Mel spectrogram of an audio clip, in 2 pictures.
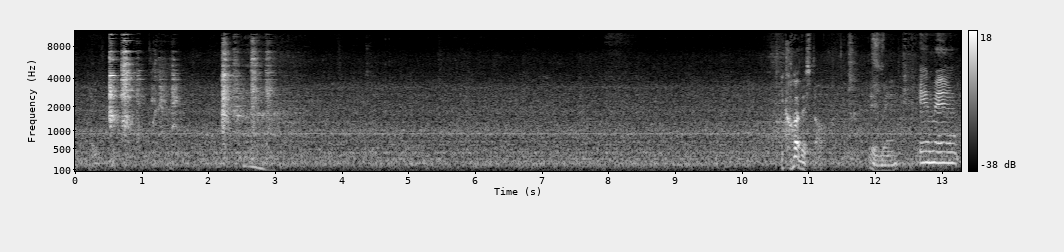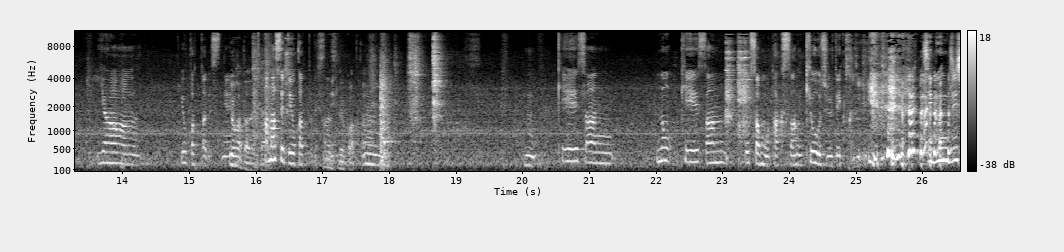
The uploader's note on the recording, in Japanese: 東京都杉並区東高円寺にあるカフェバードバスさんでの収録です。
